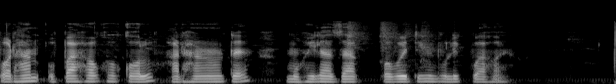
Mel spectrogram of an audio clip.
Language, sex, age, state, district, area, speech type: Assamese, male, 30-45, Assam, Dhemaji, rural, read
